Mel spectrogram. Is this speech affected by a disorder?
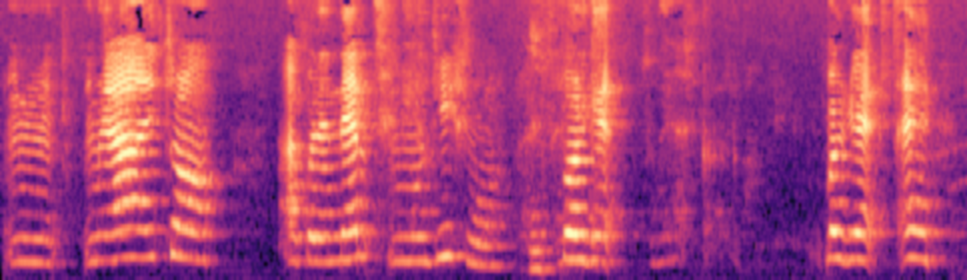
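Yes: cerebral palsy; wheelchair user, attends Atenpace day centre.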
